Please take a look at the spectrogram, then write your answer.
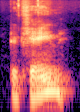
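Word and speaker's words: Duchesne: I think pronounced Dukane.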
